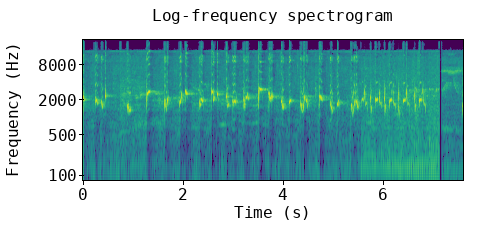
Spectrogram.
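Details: Yellow-vented bulbul singing a long fighting song meant to draw replies from other bulbuls. Short, rich whistled notes bounce up and down in a rapid repeated series, ending in a quick run of rising chirps.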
